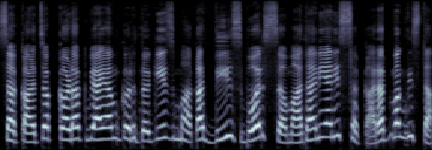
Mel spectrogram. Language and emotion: Goan Konkani, happy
